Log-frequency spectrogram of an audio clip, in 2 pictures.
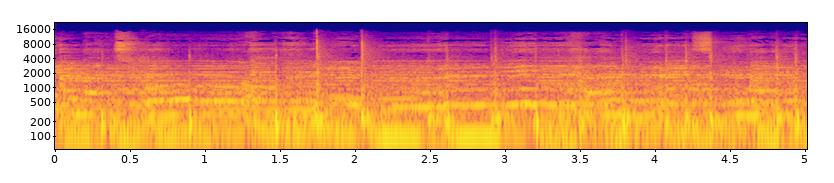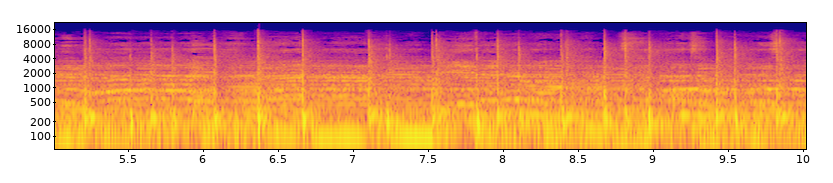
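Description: Live band music: a male voice singing over a keyboard, bass guitar and a drum kit keeping a steady beat.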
